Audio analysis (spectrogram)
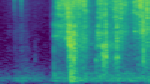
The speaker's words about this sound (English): You being on a mic that doesn't sound so up close. It's like, I can hear the paper flipping.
